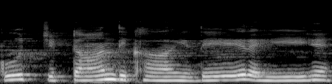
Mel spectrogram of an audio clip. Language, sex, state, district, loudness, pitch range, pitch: Hindi, female, Madhya Pradesh, Umaria, -14 LUFS, 185-210 Hz, 190 Hz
